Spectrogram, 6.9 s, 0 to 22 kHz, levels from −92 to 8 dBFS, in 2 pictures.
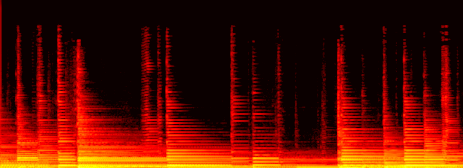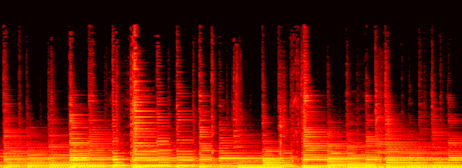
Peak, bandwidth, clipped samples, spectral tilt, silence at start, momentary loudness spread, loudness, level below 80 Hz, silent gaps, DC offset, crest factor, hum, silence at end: -2 dBFS; 18 kHz; under 0.1%; -6.5 dB/octave; 0 s; 6 LU; -19 LUFS; -32 dBFS; none; under 0.1%; 18 dB; none; 0 s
